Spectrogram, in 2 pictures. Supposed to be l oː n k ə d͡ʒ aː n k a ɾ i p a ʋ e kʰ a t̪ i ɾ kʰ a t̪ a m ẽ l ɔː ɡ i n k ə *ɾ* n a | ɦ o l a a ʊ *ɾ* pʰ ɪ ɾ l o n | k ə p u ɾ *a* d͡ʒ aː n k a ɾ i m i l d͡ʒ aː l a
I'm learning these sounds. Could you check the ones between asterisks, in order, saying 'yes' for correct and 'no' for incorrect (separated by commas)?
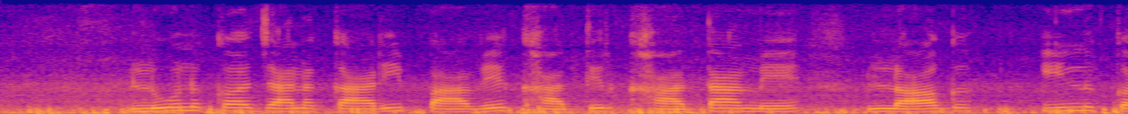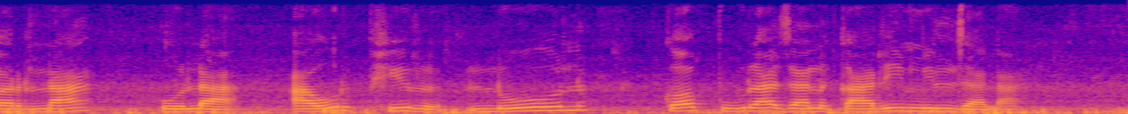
yes, yes, yes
